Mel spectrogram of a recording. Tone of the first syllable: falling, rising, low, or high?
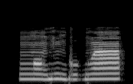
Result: low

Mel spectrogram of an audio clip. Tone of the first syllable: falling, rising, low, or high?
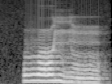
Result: high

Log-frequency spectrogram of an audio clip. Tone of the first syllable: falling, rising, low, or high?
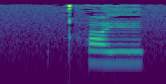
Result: high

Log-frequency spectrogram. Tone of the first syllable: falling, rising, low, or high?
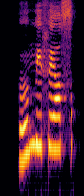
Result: rising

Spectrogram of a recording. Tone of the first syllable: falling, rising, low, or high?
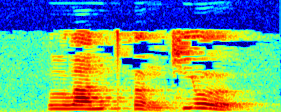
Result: rising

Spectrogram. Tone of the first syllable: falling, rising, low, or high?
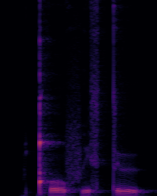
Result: low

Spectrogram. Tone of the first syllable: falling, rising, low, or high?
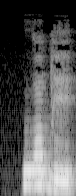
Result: high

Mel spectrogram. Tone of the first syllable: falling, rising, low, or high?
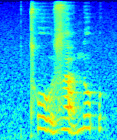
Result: falling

